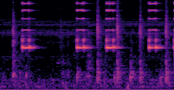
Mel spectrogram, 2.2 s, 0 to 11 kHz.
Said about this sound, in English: And once you get your pan in the oven, set your timer for 15 minutes.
